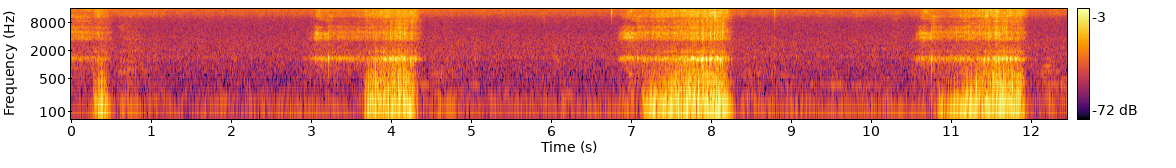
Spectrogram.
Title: Dad snoring (original)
